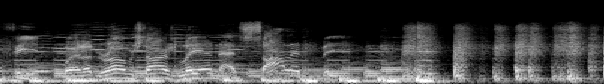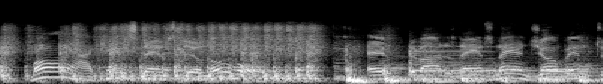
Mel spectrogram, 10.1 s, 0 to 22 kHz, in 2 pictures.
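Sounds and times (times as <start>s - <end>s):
drum break on drum kit: 2.2s - 10.0s.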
